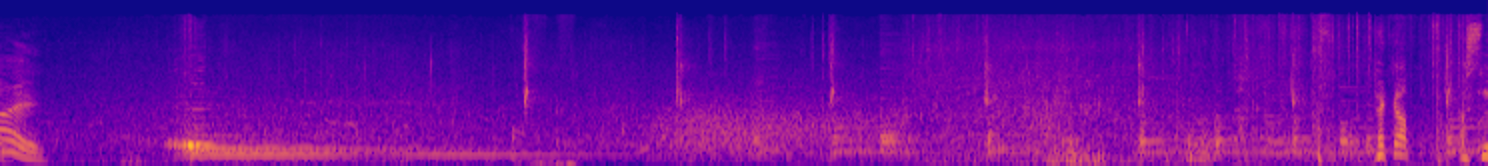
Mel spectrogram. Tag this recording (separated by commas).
Speech, Music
